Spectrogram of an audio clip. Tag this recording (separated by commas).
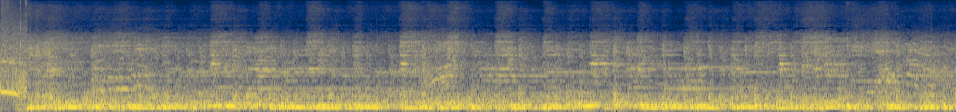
Music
